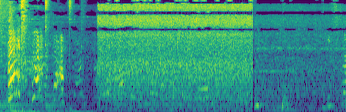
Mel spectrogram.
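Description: Music with voices for about the first second, then a steady rush of shallow river water flowing for about two seconds, which cuts off suddenly.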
